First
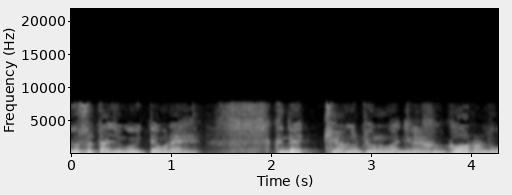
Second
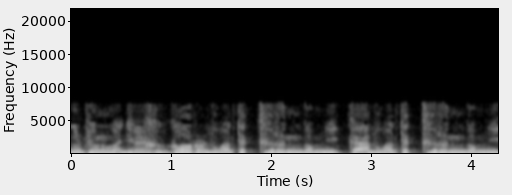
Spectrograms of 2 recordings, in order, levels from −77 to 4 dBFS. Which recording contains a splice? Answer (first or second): second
